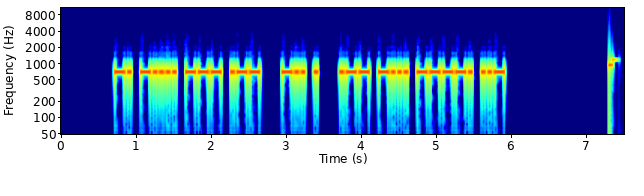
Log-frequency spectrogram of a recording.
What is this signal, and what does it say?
Morse code, heard as a keyed tone, about 28 wpm, 700 Hz. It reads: N6OW DE WB9U
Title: USA Callsign DE Callsign - 4 Characters - 28wpm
